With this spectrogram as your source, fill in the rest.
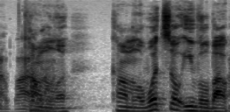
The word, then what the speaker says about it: Kamala: which one it is or Well, it's Kamla. She said different. She didn't. We're literally just giving you the correct pronunciation.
